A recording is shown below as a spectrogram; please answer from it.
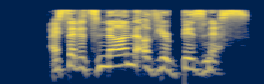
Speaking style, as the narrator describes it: he snapped

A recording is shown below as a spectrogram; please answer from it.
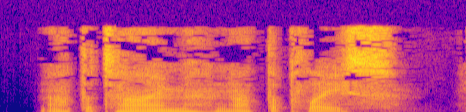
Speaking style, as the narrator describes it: he muttered under his breath

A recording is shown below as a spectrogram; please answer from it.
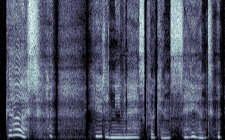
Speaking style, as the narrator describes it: she said in a husky voice

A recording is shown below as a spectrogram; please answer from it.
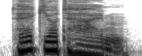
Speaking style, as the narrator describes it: she purrs, her vocal cords syrupy with condensed tar

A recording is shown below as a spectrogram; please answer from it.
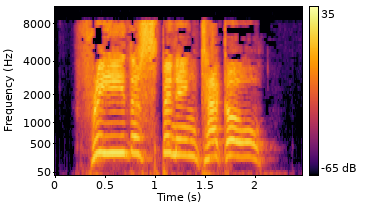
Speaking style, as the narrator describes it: shouted Del Mastro

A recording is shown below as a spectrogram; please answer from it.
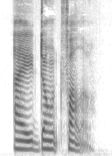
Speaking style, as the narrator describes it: Jim said

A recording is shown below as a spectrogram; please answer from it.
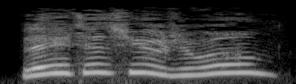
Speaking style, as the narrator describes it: cried his aunt

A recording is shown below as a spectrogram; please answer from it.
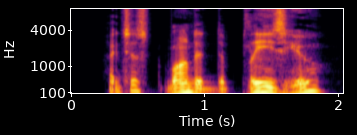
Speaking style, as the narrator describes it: he added sullenly

